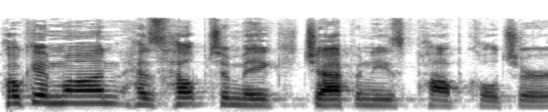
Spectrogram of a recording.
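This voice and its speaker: Against a quiet background, a man speaks at a moderate pace in a high pitch. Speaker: guest lecturer, PhD student. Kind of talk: lecture. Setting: university classroom.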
